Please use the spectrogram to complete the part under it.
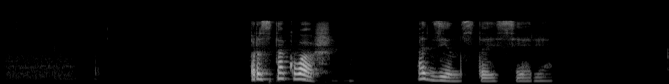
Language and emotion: Russian, neutral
